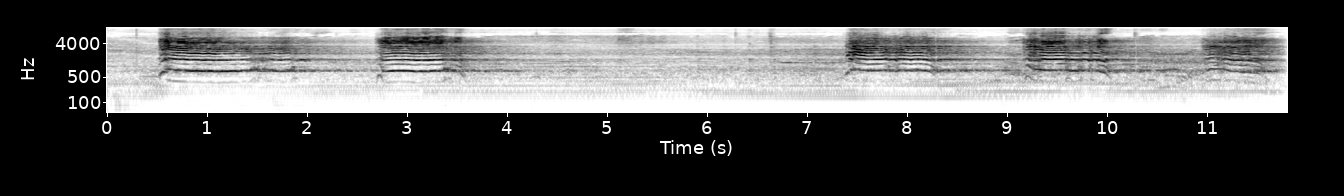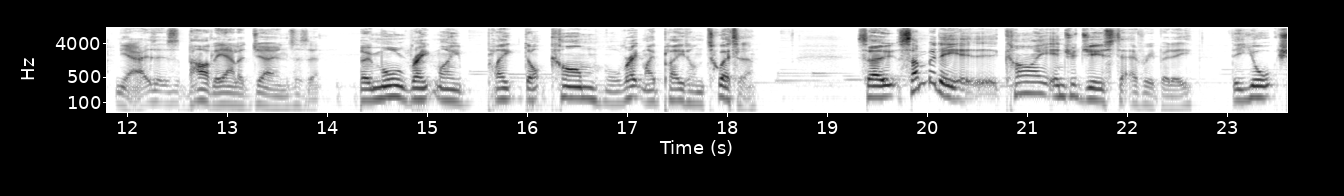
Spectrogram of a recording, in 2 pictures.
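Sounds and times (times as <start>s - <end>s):
goat bleating in long wavering tuneful cries: 0.5s - 3.8s, 7.4s - 11.8s
speech: 12.1s - 18.4s, 19.3s - 23.5s.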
